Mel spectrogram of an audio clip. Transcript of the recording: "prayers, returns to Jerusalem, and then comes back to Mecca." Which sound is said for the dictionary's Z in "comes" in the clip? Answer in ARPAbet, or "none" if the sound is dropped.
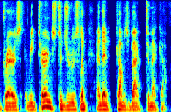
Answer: Z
